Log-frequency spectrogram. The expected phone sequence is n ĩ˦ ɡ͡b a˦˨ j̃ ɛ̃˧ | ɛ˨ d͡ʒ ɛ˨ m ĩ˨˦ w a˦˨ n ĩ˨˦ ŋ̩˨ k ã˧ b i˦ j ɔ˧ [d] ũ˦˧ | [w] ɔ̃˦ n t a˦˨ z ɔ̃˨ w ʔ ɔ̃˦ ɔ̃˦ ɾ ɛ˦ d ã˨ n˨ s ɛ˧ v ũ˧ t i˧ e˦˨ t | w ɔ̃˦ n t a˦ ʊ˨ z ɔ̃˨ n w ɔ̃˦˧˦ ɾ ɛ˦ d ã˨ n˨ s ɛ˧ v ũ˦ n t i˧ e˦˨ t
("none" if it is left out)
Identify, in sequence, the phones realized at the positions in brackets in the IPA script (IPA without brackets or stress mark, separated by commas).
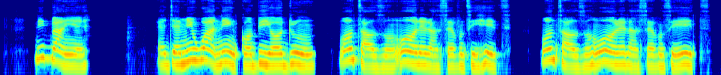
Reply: d, w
